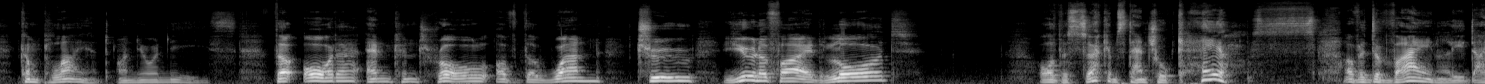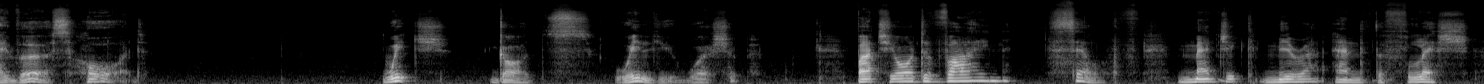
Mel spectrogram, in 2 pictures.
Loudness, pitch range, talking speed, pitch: -19 LUFS, 95-145 Hz, 75 wpm, 120 Hz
